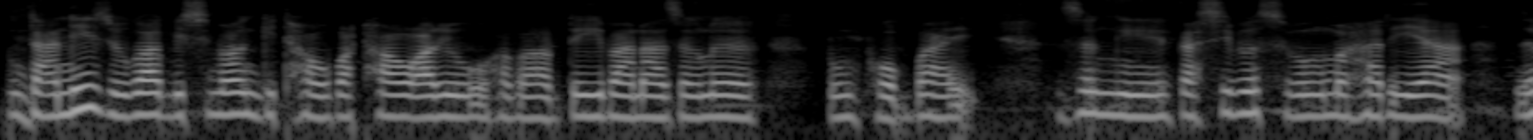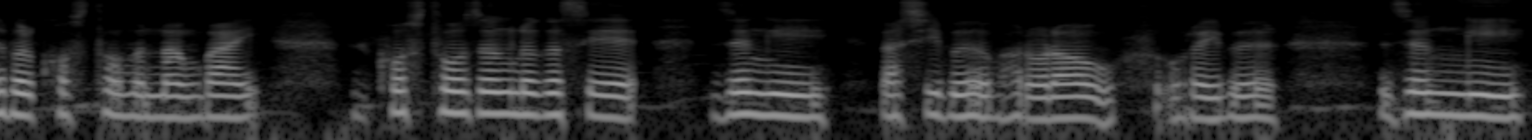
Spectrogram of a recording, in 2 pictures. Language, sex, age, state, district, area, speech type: Bodo, female, 60+, Assam, Chirang, rural, spontaneous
